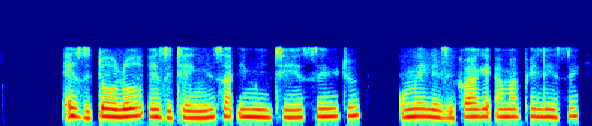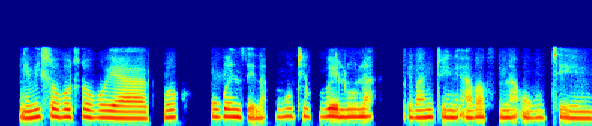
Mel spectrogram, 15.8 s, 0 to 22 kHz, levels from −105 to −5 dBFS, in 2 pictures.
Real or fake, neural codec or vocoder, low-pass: real; none; 5.4 kHz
